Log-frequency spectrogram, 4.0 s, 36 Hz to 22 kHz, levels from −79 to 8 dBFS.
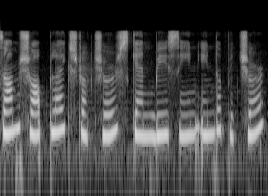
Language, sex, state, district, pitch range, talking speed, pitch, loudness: English, female, Assam, Kamrup Metropolitan, 265-300 Hz, 150 wpm, 275 Hz, -14 LUFS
